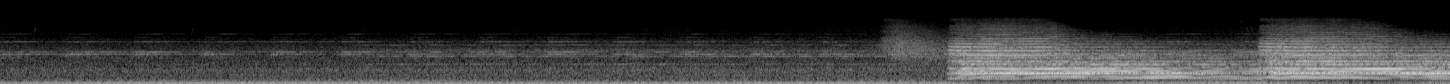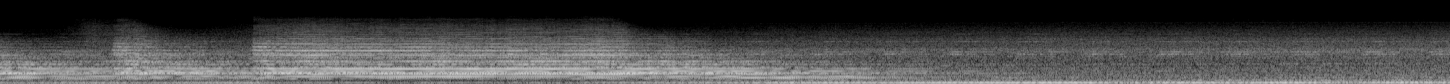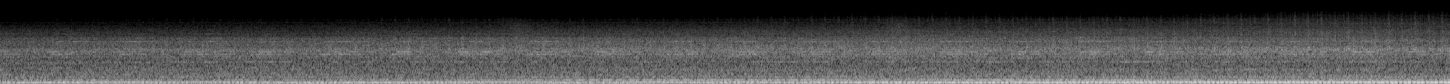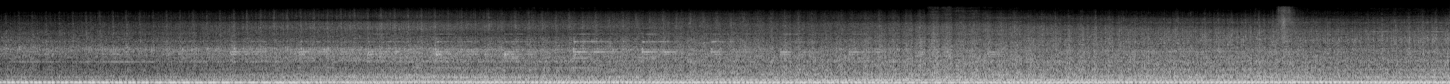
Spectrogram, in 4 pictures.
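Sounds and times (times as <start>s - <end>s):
diesel locomotive engine throb: 0.0s - 58.0s
wheels hissing on rail: 8.6s - 10.1s, 15.0s - 18.6s, 28.8s - 58.0s.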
